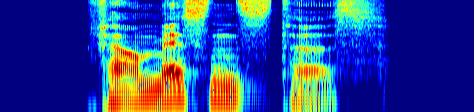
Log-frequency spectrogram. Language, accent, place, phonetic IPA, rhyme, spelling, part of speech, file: German, Germany, Berlin, [fɛɐ̯ˈmɛsn̩stəs], -ɛsn̩stəs, vermessenstes, adjective, De-vermessenstes.ogg
- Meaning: strong/mixed nominative/accusative neuter singular superlative degree of vermessen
